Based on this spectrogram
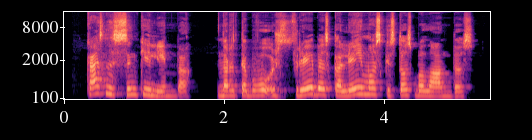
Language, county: Lithuanian, Panevėžys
